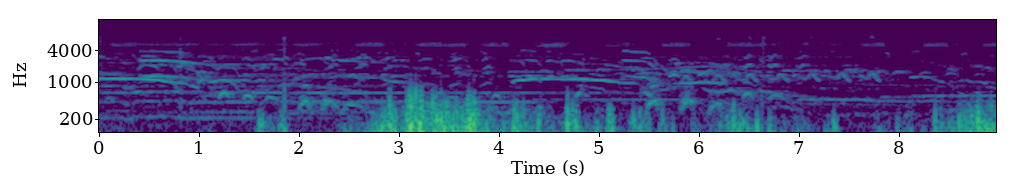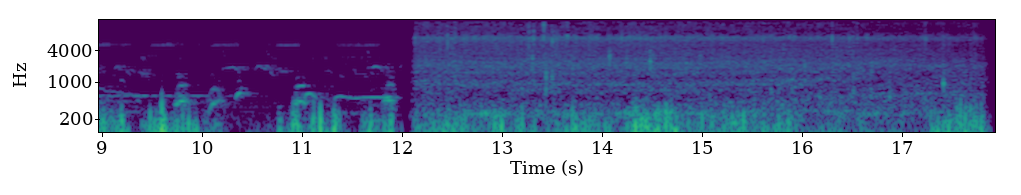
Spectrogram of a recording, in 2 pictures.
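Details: A chorus of jackals howls during the call to prayer (Azan) in a village, many high wavering voices overlapping and gliding up and down together.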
